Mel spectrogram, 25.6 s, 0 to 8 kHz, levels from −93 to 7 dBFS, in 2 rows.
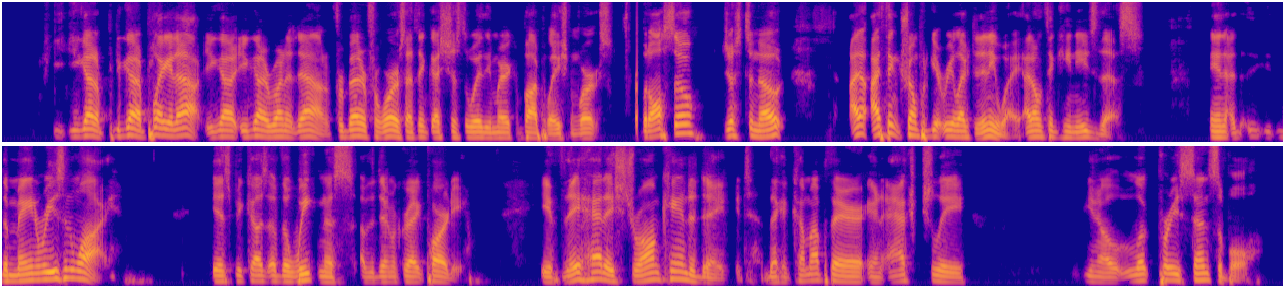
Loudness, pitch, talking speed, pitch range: -19 LUFS, 120 Hz, 185 wpm, 110-135 Hz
